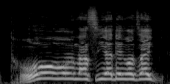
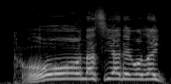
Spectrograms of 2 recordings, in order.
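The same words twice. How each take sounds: First: Vendor's call again. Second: Vendor's call. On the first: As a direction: call it out once more for uncle. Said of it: "もう一回やって". (高く伸ばした売り声) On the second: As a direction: sing out like a peddler. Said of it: "あ、うめえな。". (行商人の呼び声) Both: Acted.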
